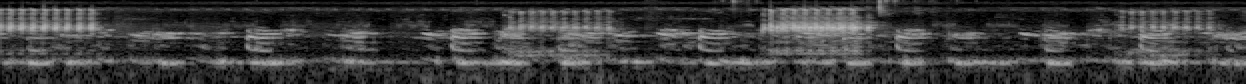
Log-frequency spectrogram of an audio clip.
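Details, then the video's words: Night frog chorus during rain: an unbroken low buzzing drone, quick clusters of short curved croaks, and intermittent loud rattling pulse trains high above, the longest near the middle. "frog singing in the dark night when it rains"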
